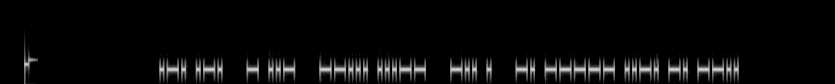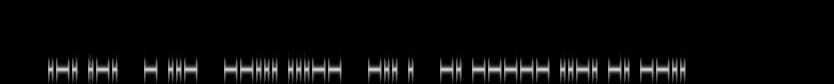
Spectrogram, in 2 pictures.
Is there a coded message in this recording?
Yes: Morse code from 1.6 to 15.2 s, heard as a keyed tone, about 32 wpm, 700 Hz. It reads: RR TU 73 DE N0FNZ RR TU 73 DE N0FNZ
